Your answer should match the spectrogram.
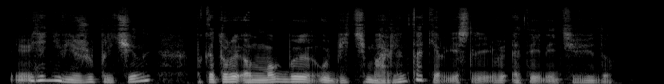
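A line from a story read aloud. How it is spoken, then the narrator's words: Calm. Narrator (Russian): спокойно сказала миссис Фолиат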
